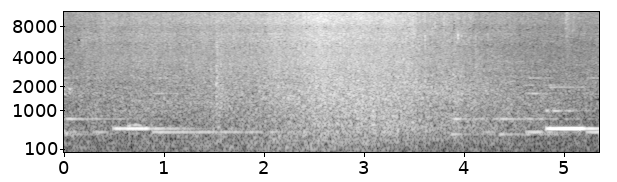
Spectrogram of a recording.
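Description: Waves rolling onto a deserted surf beach: a continuous broad wash of surf that swells in the middle and surges again near the end, with no voices.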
